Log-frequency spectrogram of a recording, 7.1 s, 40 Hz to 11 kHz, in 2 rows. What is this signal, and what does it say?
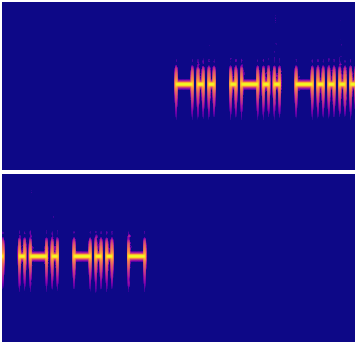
Morse code, heard as a keyed tone, about 22 wpm, 700 Hz. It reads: DL6RDT
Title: DXCC-100 Call Signs - 6 Characters - 22wpm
